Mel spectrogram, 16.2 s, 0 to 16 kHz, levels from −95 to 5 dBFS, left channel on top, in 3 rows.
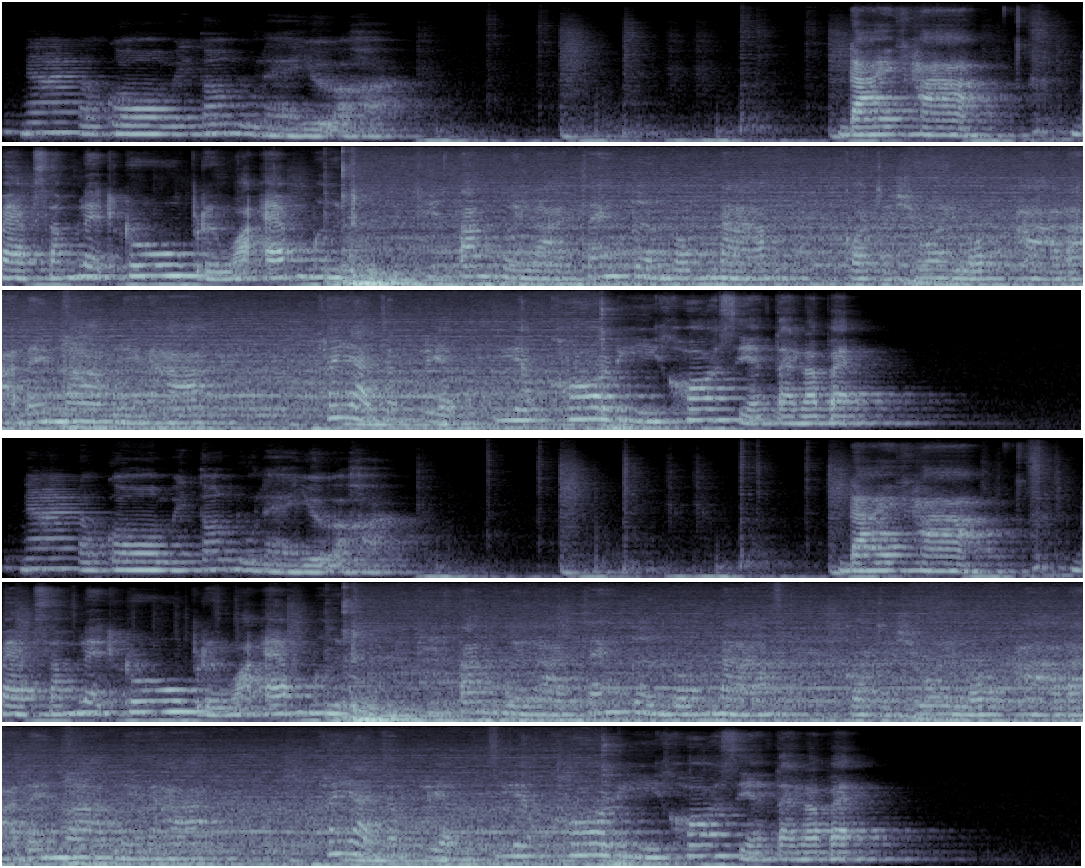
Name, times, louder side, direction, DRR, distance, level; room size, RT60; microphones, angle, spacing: voice 1, 0.0-2.0 12.5-13.2, right 1 dB, 85° right, 0 dB, 0.9 m, -33 dB
sound 1, 2.1-4.3 4.6-7.2 7.5-11.1 11.4-12.6 13.0-14.4, right 1 dB, 30° right, 0.6 m, -39 dB
voice 2, 4.2-4.9 5.3-11.8 12.4-15.0, left 1 dB, 25° left, 5 dB, 0.4 m, -28 dB
Mechanisms, 6.8-14.0, left 1 dB, 80° left, 0.8 m, -31 dB
6.1 x 2.2 x 3.6 m, 0.81 s
head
